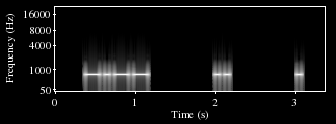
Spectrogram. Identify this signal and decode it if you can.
Morse code, heard as a keyed tone, about 20 wpm, spaced as for 8 wpm, 700 Hz. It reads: YIE
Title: 152 Lesson 25e - Letter p - Three Characters 20wpm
